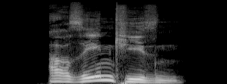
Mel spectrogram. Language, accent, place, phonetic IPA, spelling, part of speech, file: German, Germany, Berlin, [aʁˈzeːnˌkiːzn̩], Arsenkiesen, noun, De-Arsenkiesen.ogg
- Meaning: dative plural of Arsenkies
